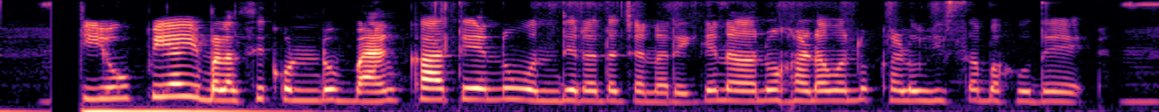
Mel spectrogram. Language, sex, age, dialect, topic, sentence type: Kannada, female, 18-24, Mysore Kannada, banking, question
